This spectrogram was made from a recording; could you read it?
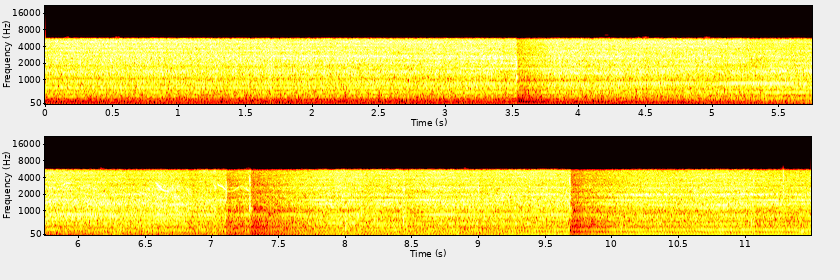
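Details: Car engine running with a thin, high-pitched whine sitting steadily over the idle. Cause not pinned down.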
